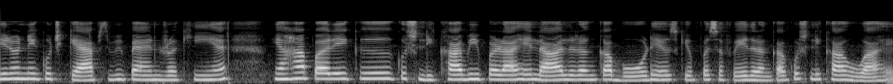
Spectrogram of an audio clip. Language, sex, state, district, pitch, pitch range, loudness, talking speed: Hindi, female, Delhi, New Delhi, 220 Hz, 210-250 Hz, -15 LUFS, 195 wpm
